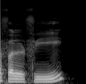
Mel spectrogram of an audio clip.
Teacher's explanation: ada kasrah bertemu dengan Ya Sukun maka dinamakan dengan mad thobii panjangnya dua harakat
